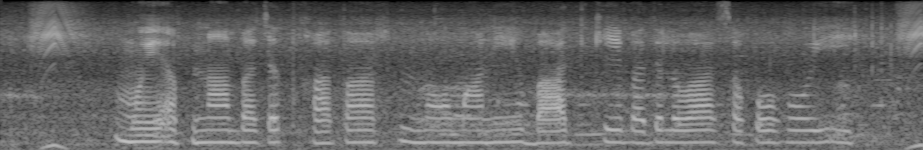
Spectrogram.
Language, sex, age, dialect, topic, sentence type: Magahi, female, 25-30, Northeastern/Surjapuri, banking, question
